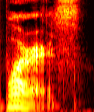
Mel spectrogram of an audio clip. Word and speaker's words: Borers: So let's talk about the Dunwich Building in Fallout 3 and Dunwich Borers, which rhymes with Dunwich Horror, the H.P.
